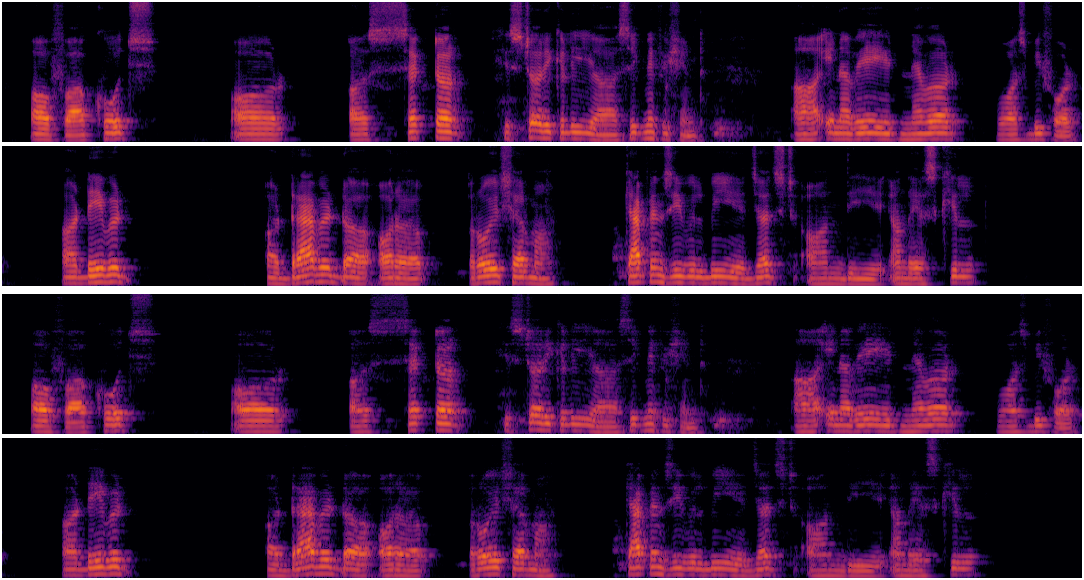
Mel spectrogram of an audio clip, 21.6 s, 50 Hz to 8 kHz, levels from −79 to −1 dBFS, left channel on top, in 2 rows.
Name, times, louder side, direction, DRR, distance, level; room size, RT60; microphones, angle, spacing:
voice 1, 0.3-1.5 2.3-2.8 3.5-4.6 5.0-7.4 7.9-9.6 9.9-10.7 11.4-12.1 13.4-15.1 15.5-16.3 16.9-20.5, left 3 dB, 65° left, 0.8 m, -32 dB
6.3 x 6.0 x 4.9 m
head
